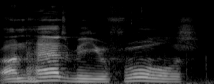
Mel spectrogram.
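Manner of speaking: put-on very slow, drunken, inebriated bellowing roar. A drunk troll dragged down a hallway by guards yells at them, drunken troll roar. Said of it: "The troll's voice comes out in an inebriated roar".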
